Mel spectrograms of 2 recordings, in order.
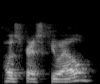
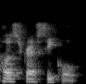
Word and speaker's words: PostgreSQL: call it postgres um the other acceptable form is postgresql not postgresql so under the covers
